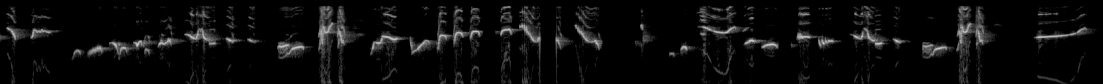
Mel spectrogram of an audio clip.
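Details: Oriental magpie-robin song used as a tutor recording to train other magpie-robins to answer agitatedly and sing constantly, in a rough burst style. It gives a rapid, varied run of whistled slurs, rising and falling notes and sharp clicks with short gaps.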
